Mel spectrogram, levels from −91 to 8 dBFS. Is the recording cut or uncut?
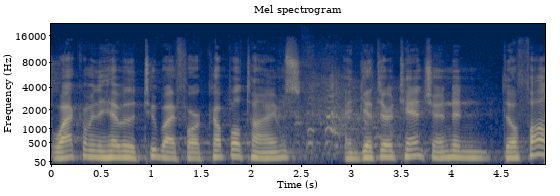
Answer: uncut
